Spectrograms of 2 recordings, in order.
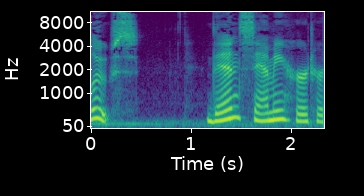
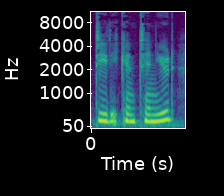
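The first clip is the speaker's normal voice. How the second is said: ordinary delivery, nothing marked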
